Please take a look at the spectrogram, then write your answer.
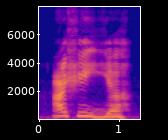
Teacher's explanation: اب گول تا جو ہے وہ ہا میں تبدیل ہو جاتی ہے وقف کے دوران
